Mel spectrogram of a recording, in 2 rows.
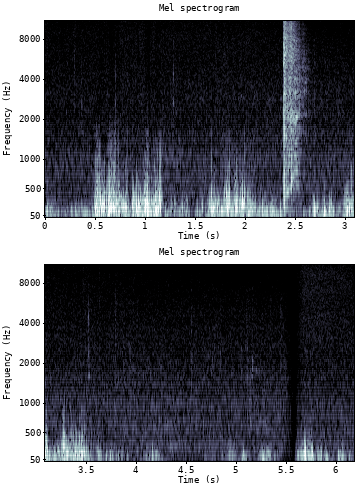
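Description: A pellet gun (Remington Vantage .177 air rifle) fires a single shot about two and a half seconds in, a short sharp crack. There is low rustling noise before it.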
